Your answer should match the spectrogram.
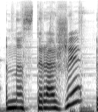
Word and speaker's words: настороже: А вот наречие «настороже» живет. И живет именно с таким ударением. Так что будьте настороже. Произносите это наречие правильно.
